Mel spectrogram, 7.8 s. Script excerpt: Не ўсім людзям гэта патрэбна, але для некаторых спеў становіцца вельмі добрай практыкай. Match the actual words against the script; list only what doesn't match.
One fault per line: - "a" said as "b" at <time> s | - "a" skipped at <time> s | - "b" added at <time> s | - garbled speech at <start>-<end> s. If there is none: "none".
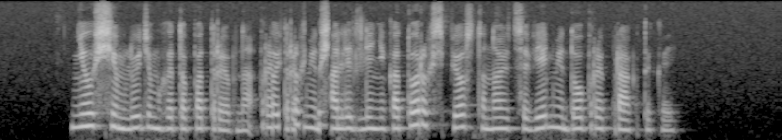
- garbled speech at 2.6-3.3 s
